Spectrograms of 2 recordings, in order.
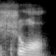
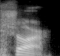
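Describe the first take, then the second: First: The word is said in a British accent. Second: The word is said in an American accent. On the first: "If you like to speak British accent, the sound will be sure" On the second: "If you like to speak the American accent, the sound will be sure"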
